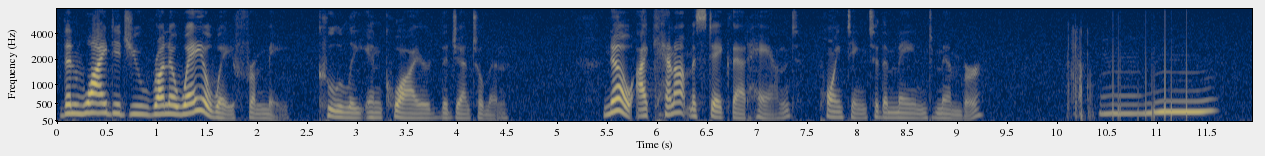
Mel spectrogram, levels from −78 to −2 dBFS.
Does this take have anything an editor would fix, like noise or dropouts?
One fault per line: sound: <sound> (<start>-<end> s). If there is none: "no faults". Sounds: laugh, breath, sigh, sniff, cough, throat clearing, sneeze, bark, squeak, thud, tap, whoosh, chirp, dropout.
sound: sigh (10.1-11.6 s)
